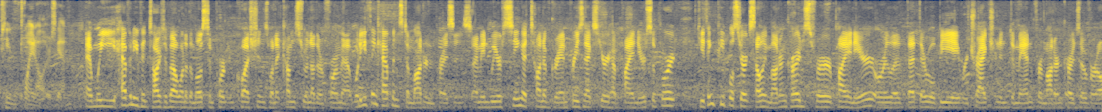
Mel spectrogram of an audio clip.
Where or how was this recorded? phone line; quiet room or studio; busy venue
busy venue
